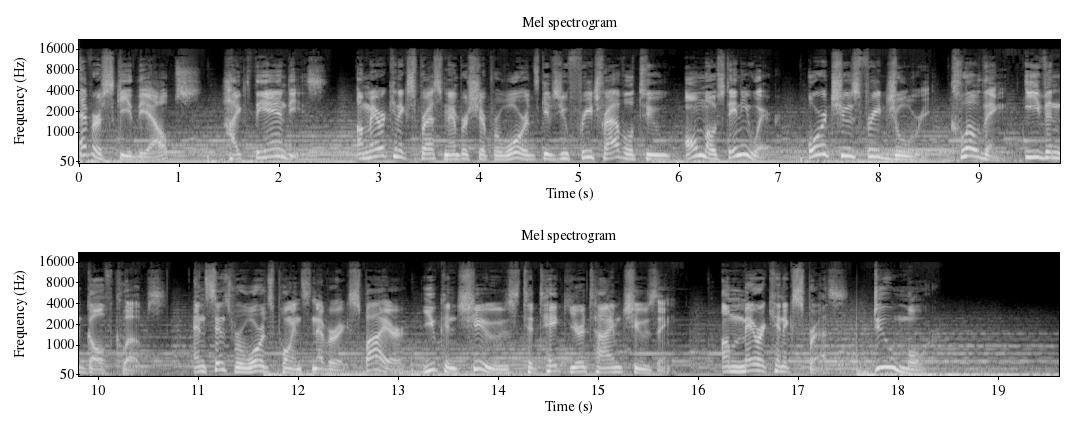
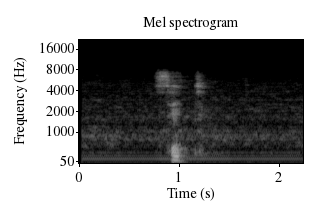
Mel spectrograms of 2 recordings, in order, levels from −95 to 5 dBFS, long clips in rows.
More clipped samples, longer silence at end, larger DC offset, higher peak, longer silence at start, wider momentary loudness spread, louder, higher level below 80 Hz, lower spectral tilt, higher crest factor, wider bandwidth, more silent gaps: neither; second, 0 s vs 0.75 s; neither; first, 0 dBFS vs -20 dBFS; about the same, 0 s vs 0.1 s; second, 8 LU vs 26 LU; first, -15 LUFS vs -41 LUFS; first, -24 dBFS vs -72 dBFS; about the same, -4.5 dB/octave vs -3.5 dB/octave; second, 14 dB vs 26 dB; first, 16 kHz vs 8.2 kHz; neither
